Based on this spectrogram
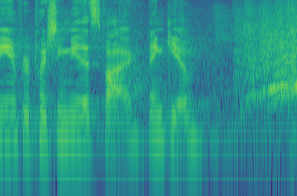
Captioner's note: applause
